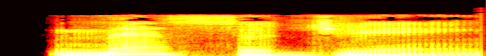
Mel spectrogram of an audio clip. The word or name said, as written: messaging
